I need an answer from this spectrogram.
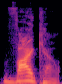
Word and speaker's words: viscount: It's pronounced Viscount.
